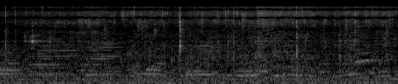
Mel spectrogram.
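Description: Fresh-caught blue runner fish sizzling in a hot pan, a steady soft crackle and hiss with a few sharper pops scattered through it.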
